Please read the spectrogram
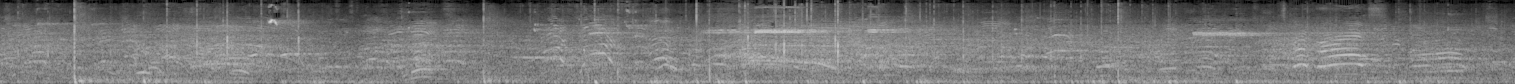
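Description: Busy indoor volleyball hall: many overlapping voices from players and spectators, with sharp thumps of volleyballs being hit and bouncing on the court. Short high whistle blasts sound about halfway through and again near the end.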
